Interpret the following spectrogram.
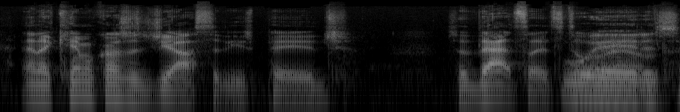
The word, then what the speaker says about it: GeoCities: Did people actually call it GeoCities? I'd never heard that. I think. I did. I think you just apparently. mispronounced it. It's fine. I think I don't care. It's old. I called it. It's fucking irrelevant. I called it geosites.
